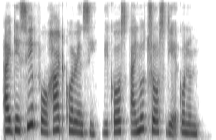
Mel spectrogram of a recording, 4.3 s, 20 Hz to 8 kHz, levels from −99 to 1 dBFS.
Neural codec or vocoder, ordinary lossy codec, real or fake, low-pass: codec, 16 kHz, 1 kbps, FunCodec, trained on LibriTTS, 50 frames a second; none; fake; 7.2 kHz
